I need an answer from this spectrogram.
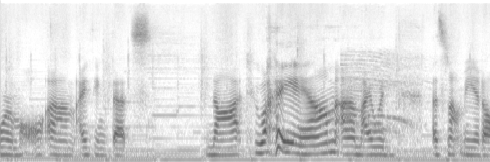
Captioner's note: laughs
